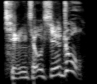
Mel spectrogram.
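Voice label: Speech Quick Commands Need Support, Chinese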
